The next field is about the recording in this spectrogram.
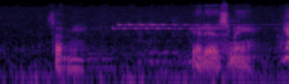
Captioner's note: cell phone ringing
